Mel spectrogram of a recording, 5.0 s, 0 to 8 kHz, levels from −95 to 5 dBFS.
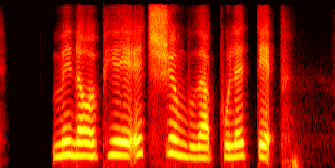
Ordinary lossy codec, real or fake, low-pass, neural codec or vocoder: AAC, 32 kbps; fake; 7.2 kHz; codec, 16 kHz, 0.2 kbps, FocalCodec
